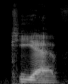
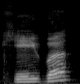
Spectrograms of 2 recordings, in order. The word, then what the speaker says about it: Kyiv: But then what bothered me was how I understood from Xenia's comment here how to say Kiev sounded more like the Russian pronunciation in those recordings than the Ukrainian one, which was more like Kyiv.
